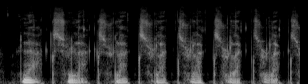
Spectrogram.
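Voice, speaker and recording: Someone whispers at a moderate pace. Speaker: ASMR creator. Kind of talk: soft ASMR whisper talk. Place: home room. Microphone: studio mic.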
